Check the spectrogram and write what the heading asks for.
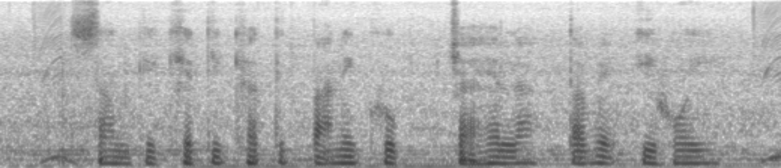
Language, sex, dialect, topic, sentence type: Bhojpuri, male, Western, agriculture, statement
